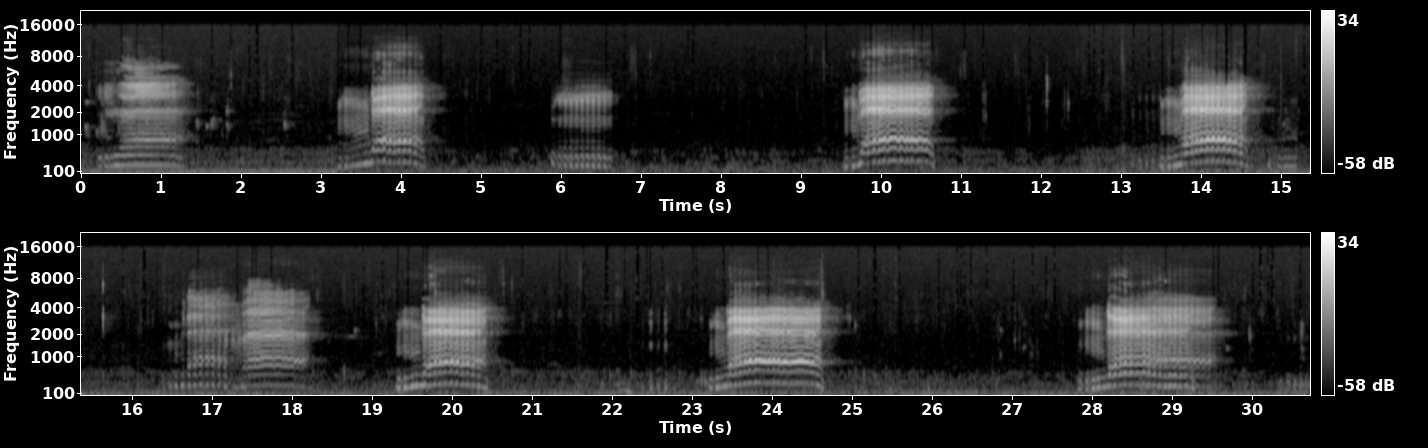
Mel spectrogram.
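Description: Sheep bleating: about ten separate baas, each a second or so long, rising and then falling in pitch, spaced a few seconds apart, two of them close together in the middle. A faint low hum lies underneath.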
